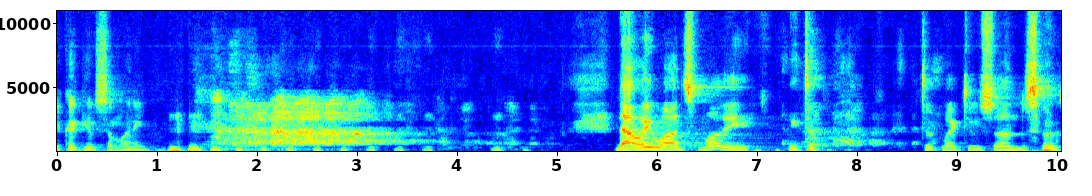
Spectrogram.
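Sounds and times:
rhythmic chuckles: 1.1 - 5.2, 7.0 - 8.9
room laughter: 1.2 - 5.0, 7.0 - 8.9.

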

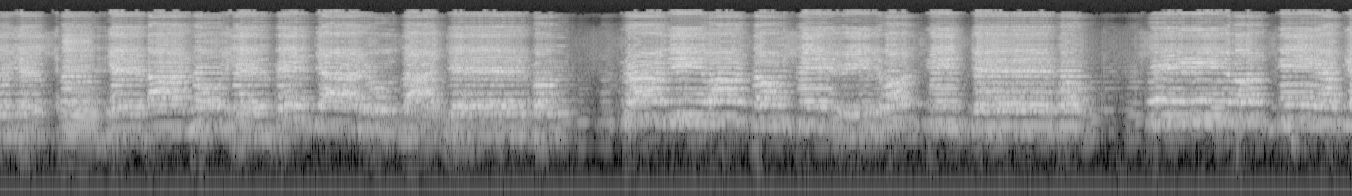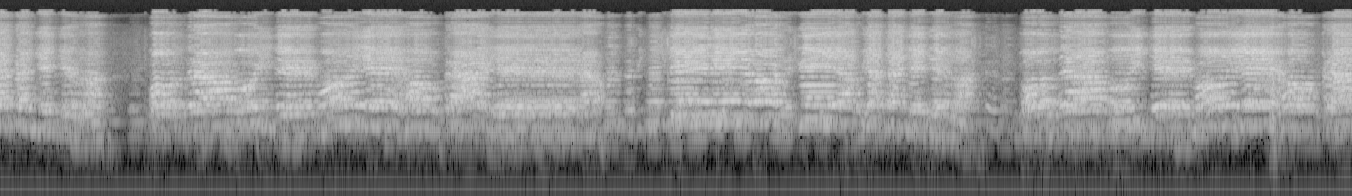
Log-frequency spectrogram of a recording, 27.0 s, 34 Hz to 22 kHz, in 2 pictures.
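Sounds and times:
group of voices singing: 0.0 - 27.0.

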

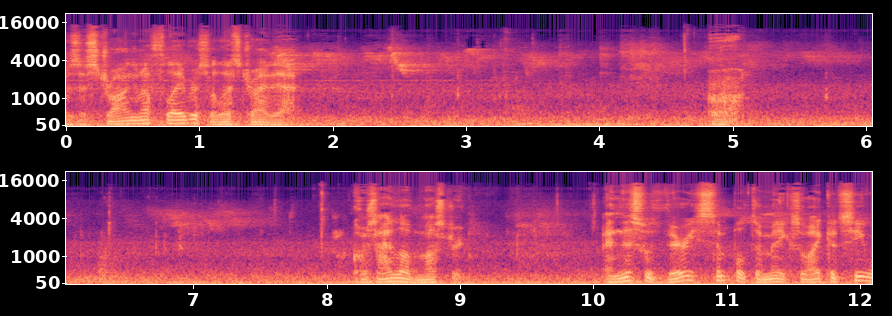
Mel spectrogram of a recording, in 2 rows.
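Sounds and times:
faint bird chirps: 0.0 - 12.0
steady low hum: 0.0 - 12.0
man chewing food: 2.6 - 8.1.

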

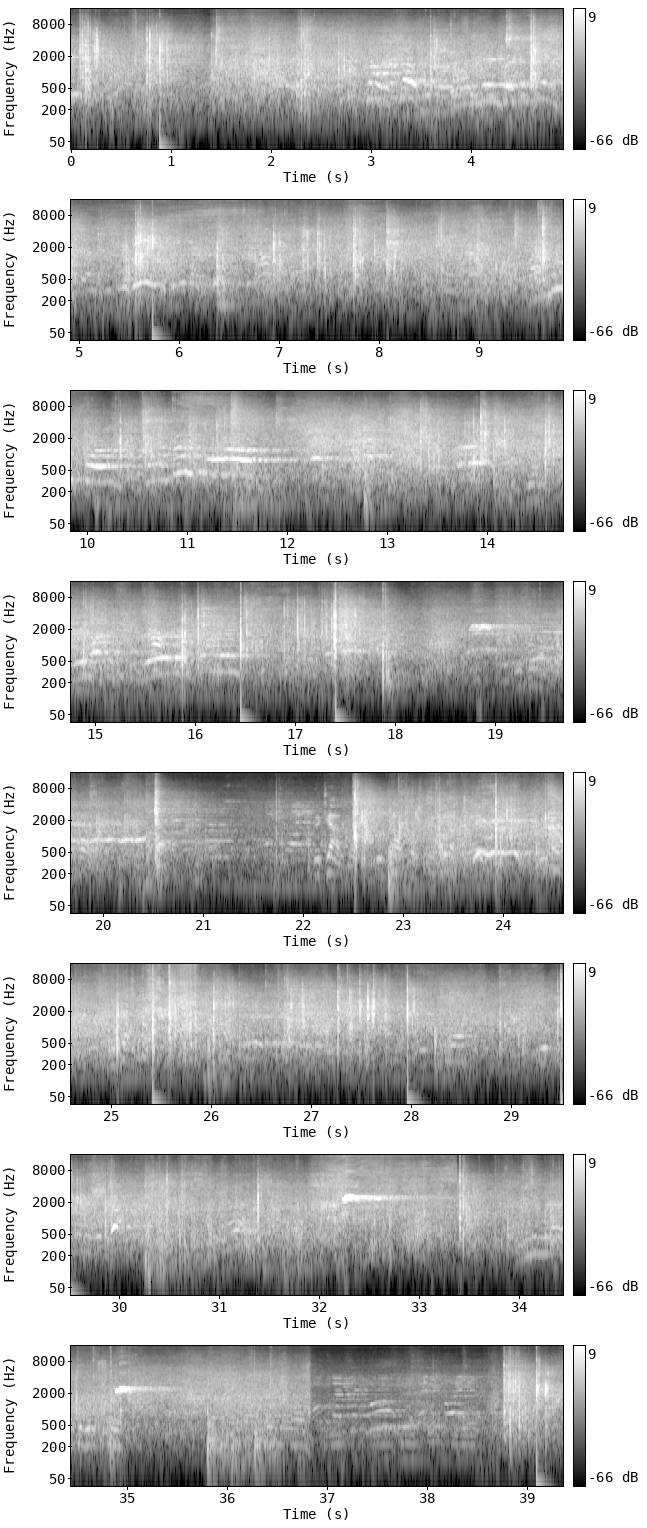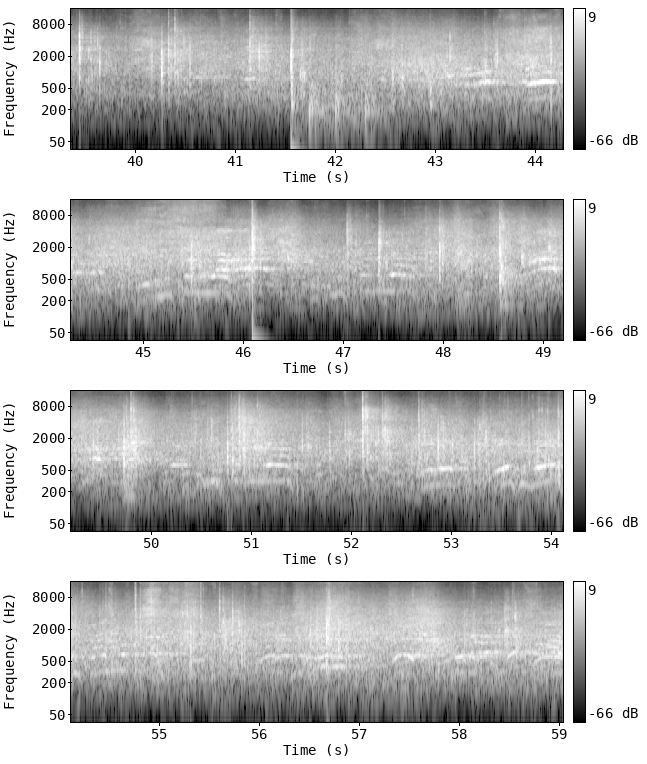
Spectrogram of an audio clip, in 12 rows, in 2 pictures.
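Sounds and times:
sticks and puck clacking: 0.0 - 21.0, 21.6 - 36.9, 37.6 - 59.0
people calling out: 10.7 - 14.2, 18.7 - 21.4.

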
